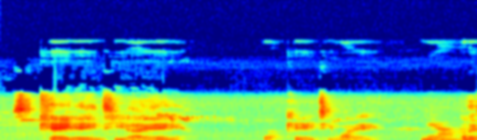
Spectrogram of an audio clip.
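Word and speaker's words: Katjaa: Her name is Katya. They spell it strange because you would just think it's K-A-T-I-A. Or K-A-T-Y-A.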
